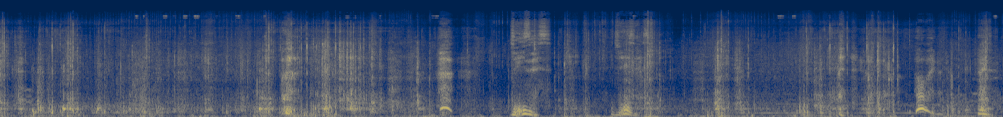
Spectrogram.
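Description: Mountain bike clattering and rattling over a rough dirt singletrack, tyres crunching on dirt and stones, with irregular knocks from the bumps. A person gives short wordless vocal sounds every few seconds.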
